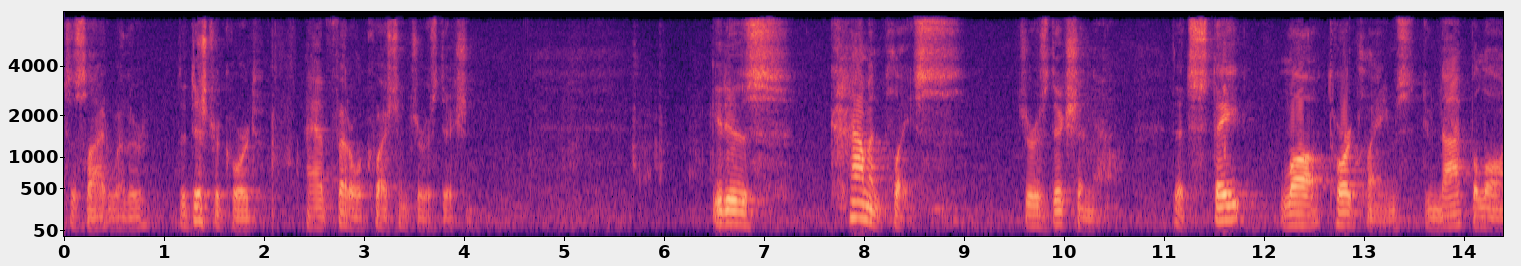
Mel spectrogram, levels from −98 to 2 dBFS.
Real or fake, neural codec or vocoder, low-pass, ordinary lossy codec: real; none; 7.2 kHz; AAC, 48 kbps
